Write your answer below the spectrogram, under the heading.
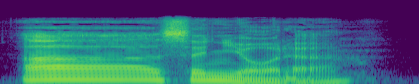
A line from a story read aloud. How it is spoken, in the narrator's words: he replied in a melancholy voice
